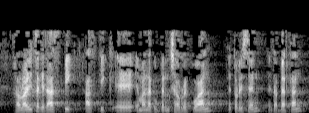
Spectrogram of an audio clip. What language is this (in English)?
Basque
